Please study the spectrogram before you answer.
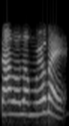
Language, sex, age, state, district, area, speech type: Manipuri, female, 30-45, Manipur, Imphal West, rural, conversation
